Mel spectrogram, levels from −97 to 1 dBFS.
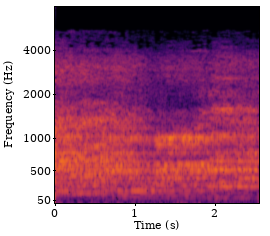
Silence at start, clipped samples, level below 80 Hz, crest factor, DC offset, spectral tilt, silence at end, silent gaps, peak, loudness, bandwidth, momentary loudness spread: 0 s; under 0.1%; -66 dBFS; 14 dB; under 0.1%; -2.5 dB/octave; 0 s; none; -16 dBFS; -31 LUFS; 5.6 kHz; 3 LU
